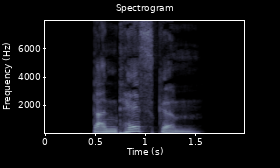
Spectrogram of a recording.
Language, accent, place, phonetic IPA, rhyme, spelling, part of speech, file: German, Germany, Berlin, [danˈtɛskəm], -ɛskəm, danteskem, adjective, De-danteskem.ogg
- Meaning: strong dative masculine/neuter singular of dantesk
